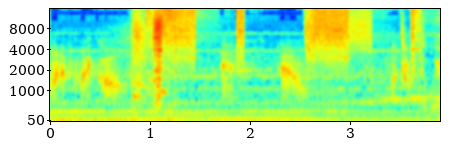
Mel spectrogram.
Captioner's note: electricity crackling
